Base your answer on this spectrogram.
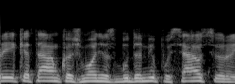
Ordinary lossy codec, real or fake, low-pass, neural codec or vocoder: AAC, 48 kbps; real; 5.4 kHz; none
